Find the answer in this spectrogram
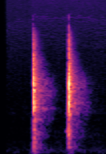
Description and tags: gun cock
pulling the trigger on a gun in the air.
cock, fire, Gun, air, trigger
